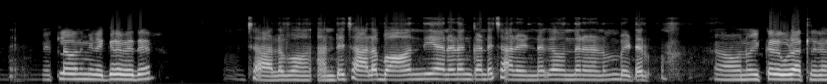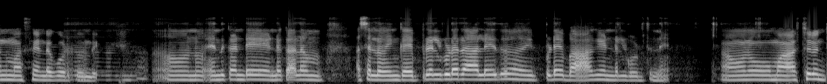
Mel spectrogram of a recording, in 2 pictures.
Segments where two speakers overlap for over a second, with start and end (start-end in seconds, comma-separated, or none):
none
